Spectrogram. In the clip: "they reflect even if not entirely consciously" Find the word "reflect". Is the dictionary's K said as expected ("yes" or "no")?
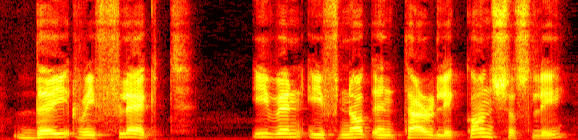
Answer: yes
